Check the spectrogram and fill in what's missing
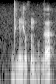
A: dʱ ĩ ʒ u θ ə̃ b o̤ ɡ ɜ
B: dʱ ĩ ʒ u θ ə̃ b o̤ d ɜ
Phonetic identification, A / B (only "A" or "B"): A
